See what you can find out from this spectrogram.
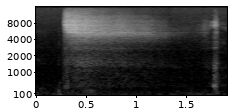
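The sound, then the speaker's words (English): One sneeze bursts out sharply, then trails into a long, breathy hiss. A brief, faint breath or sniff follows. “sneeze? Corona. God bless you.”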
